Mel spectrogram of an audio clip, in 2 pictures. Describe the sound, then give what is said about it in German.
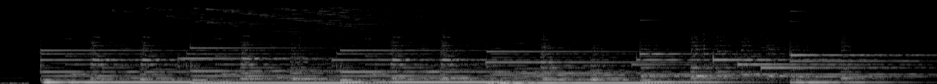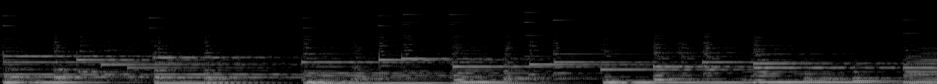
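A short instrumental intro jingle plays at full volume with a steady beat, sustained bass tones and bright melodic notes that shift every few seconds, with no talking over it. “Gut, dann hören wir uns gleich nach der Intro-Musik.”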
